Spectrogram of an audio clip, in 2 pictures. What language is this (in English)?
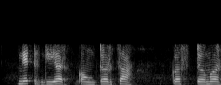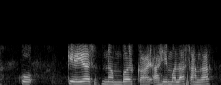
Marathi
